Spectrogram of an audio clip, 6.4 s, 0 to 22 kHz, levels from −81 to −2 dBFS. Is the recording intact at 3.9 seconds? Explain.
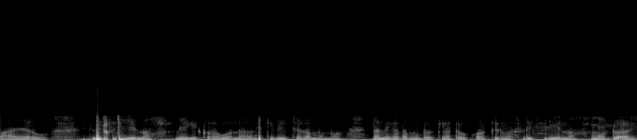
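No. At 3.9 seconds the speech carries GSM full-rate codec damage, present across the whole clip rather than just that moment. The codec models the vocal tract and drives it with a regular pulse train built from only every third excitation sample, which gives the plainly audible buzzy, gravelly roughness, and nothing comes through above 4 kHz. The sound fits a 13 kbps GSM stream. That grainy buzz sets it apart from a simple low-pass filter, which only dulls the sound.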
